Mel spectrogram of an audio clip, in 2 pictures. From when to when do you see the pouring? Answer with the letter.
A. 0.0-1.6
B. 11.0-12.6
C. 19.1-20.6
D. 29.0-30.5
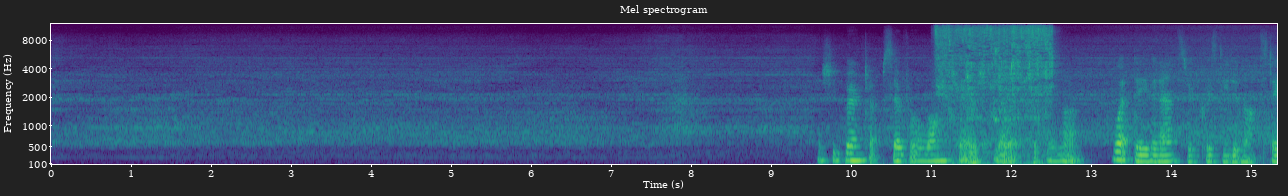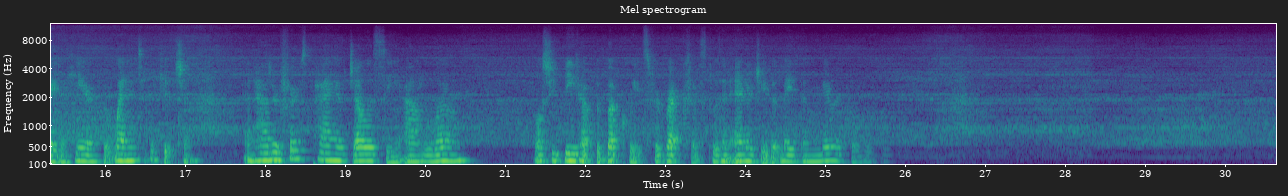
B.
